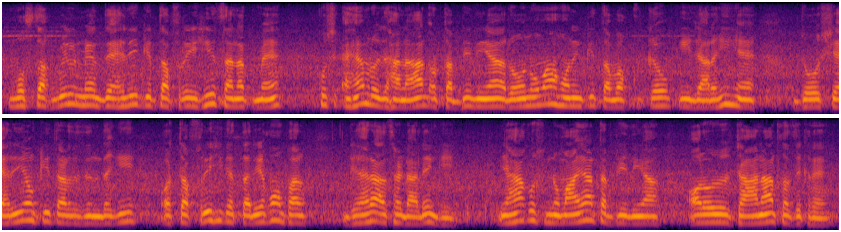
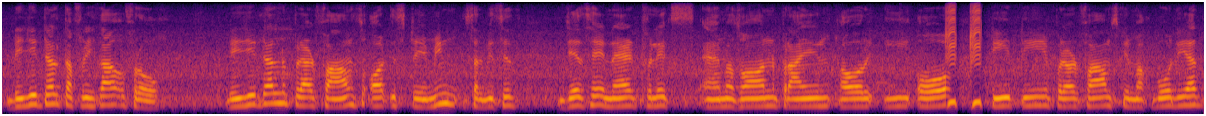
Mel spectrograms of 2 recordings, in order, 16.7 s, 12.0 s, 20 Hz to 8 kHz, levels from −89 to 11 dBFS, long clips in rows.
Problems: constant background noise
